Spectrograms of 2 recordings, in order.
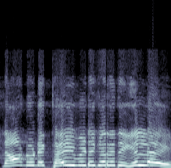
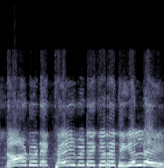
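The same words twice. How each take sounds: The two takes are said the same way.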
